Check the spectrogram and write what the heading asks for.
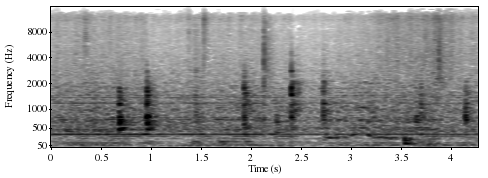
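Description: Sliced onions frying in hot oil in a pan, sizzling steadily, with irregular clicks and scrapes of a wooden spatula stirring them.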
